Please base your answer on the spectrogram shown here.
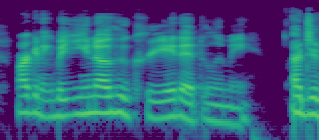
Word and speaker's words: Lumi: We were saying loom. It's wrong. It's Lumi, which is fancier.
